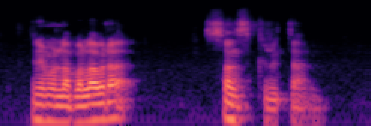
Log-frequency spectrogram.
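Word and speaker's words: Saṃskṛtam: La segunda fila tenemos ejemplos en los cuales se acentúan en la primera sílaba porque la segunda sílaba es corta.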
